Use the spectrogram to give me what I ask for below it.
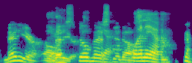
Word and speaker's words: Meteyer: So great, Meteyer. Meteyer. Meteyer.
